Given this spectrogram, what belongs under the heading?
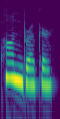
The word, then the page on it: pawnbroker: American English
